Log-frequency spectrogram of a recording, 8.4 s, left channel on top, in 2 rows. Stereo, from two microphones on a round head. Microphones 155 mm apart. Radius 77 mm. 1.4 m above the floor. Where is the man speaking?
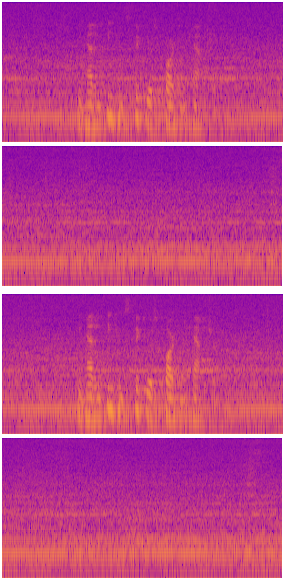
25° right (ahead or behind), 2 m.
